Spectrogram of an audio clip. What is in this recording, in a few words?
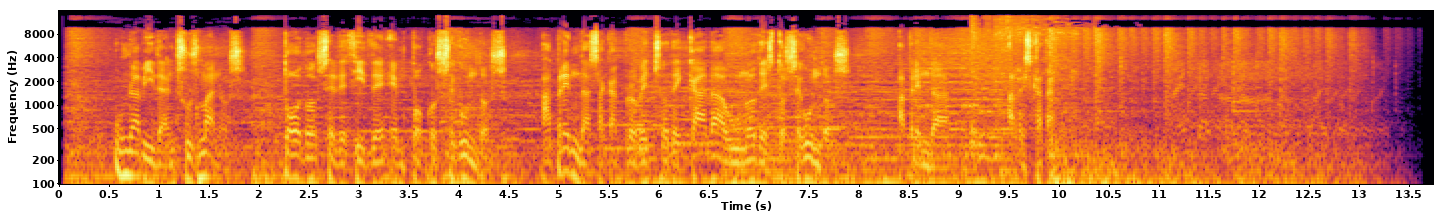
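Trailer; Spanisch m.; NATIVES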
